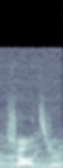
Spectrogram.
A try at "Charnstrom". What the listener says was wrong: Chanstrom. There's an R there, but it's not yet. It's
